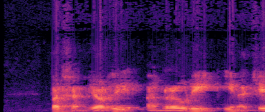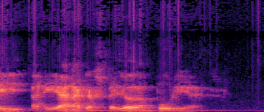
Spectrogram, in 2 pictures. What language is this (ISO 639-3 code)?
cat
